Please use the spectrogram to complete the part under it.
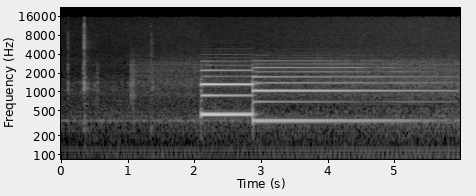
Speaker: No more beep tone. Why? Because the Chime module is now ringing through on the music side of the IM5000 system.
